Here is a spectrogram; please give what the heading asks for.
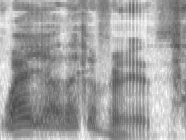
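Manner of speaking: put-on a high, soft, puzzled kid's voice. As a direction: play your younger self, baffled. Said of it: "I was like".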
